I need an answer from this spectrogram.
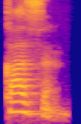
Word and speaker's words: cousin: Kazan, say it after me. cousin, cousin. It's not cousin, it's cousin.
